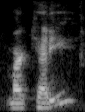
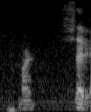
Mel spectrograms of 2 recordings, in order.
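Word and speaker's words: Marchetti: I'm pretty sure I'm I I always mispronounced Shirou's uh name Marquetti. Marchet. I'm sure I'm sure my my friend my friend Lucy always sends me a voice note saying it's pronounced Marchet and I'm like tomato tomato.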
